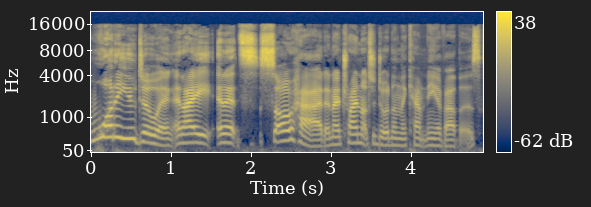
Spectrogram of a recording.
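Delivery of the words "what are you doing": frustrated outburst, pitched higher and louder. Retelling what they say at the steering wheel when drivers go too slow: imitating own road-rage frustration. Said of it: "at my steering wheel going".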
